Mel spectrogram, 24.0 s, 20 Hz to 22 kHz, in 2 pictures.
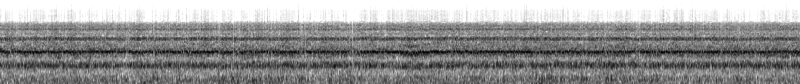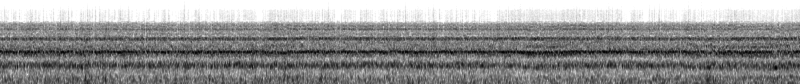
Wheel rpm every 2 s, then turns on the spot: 230, 230, 230, 230, 230, 230, 230, 230, 230, 230, 230, 220.
none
